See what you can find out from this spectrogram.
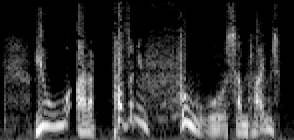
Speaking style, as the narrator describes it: said Miss Murdstone, angrily

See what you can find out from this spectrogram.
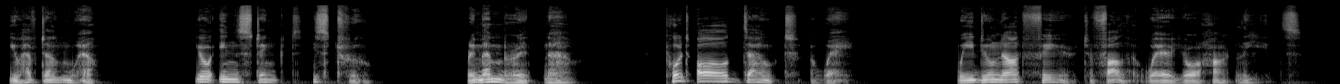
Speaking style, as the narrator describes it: he said gently

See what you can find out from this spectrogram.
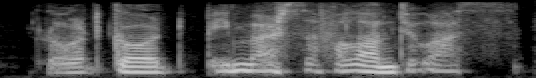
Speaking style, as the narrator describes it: he whispered

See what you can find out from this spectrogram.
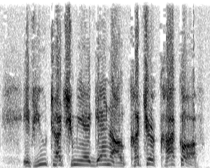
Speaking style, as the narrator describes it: she called after him loudly in Arabic

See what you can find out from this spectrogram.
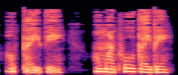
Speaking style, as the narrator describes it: murmurs

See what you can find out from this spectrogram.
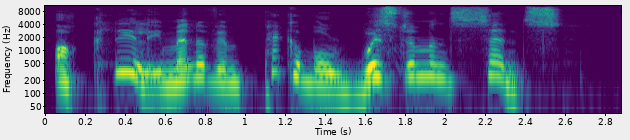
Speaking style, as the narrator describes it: he snapped

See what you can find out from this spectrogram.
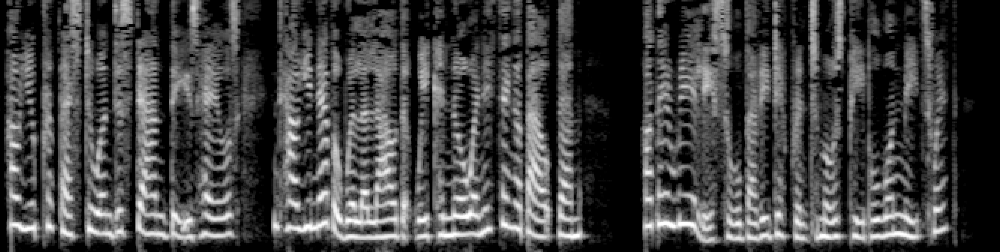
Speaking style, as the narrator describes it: said Fanny, laughing in her little weak, nervous way

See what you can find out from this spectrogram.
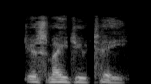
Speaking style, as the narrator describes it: whispered Strike

